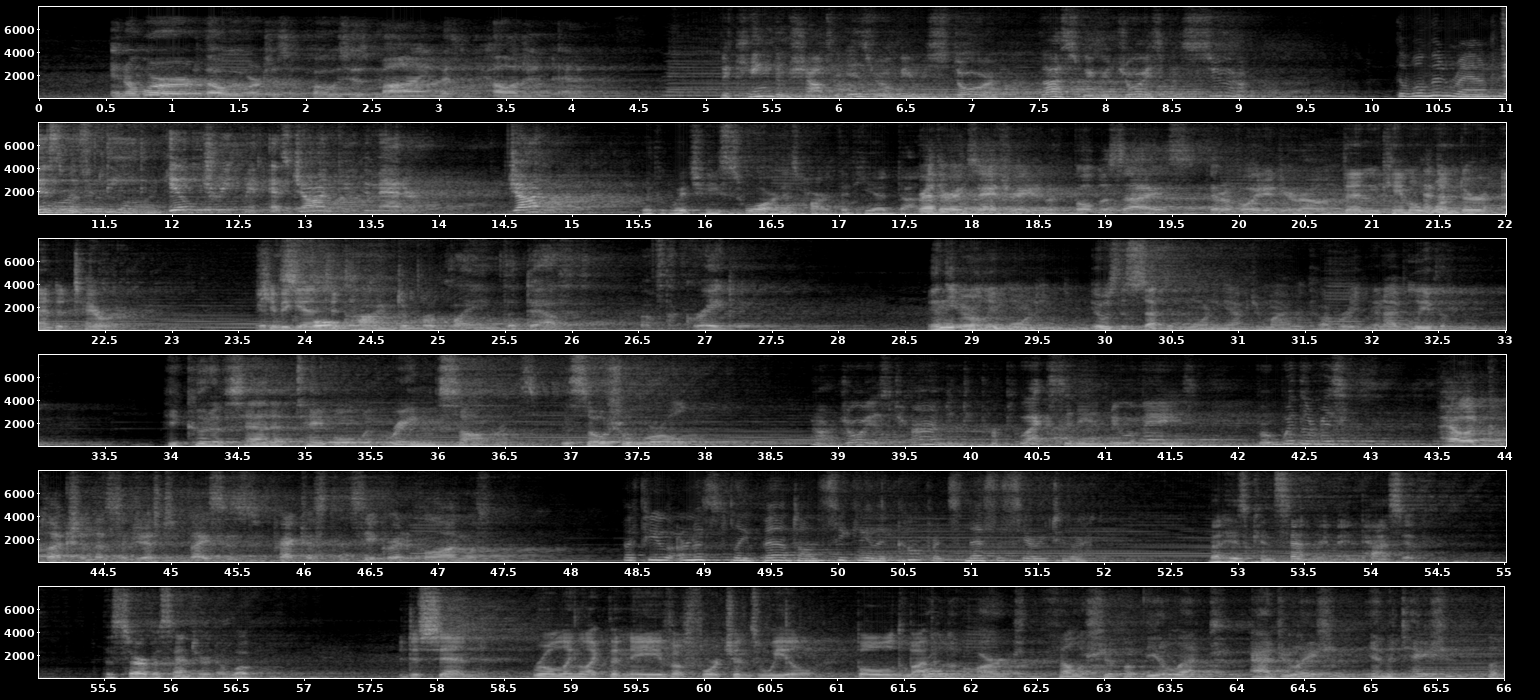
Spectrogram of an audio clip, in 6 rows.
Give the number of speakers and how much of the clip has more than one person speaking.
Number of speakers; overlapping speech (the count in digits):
10, about 6%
